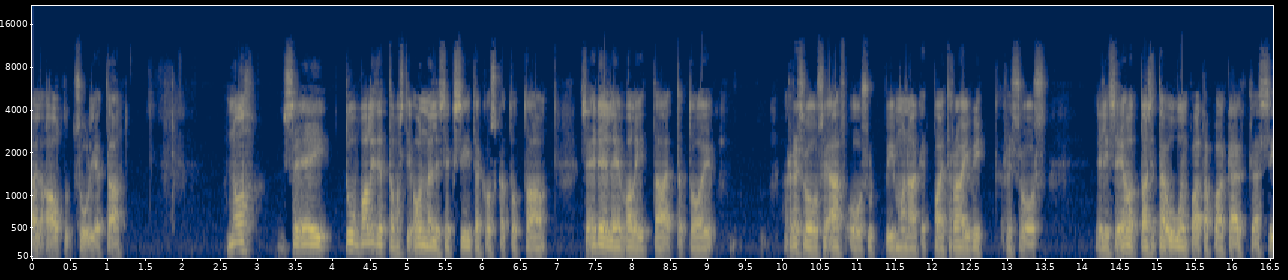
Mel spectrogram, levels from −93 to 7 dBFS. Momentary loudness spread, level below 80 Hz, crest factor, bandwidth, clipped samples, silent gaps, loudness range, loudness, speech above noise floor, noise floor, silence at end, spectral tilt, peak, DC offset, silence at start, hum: 9 LU; -66 dBFS; 20 dB; 11.5 kHz; under 0.1%; none; 4 LU; -24 LUFS; 47 dB; -71 dBFS; 0 s; -4.5 dB/octave; -4 dBFS; under 0.1%; 0 s; none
